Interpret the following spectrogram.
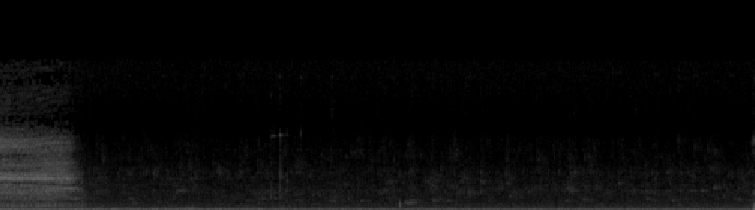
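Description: An acrylic nail brush swished in a glass dappen dish of liquid monomer gives a short hiss lasting about a second, then near silence with a low steady hum.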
